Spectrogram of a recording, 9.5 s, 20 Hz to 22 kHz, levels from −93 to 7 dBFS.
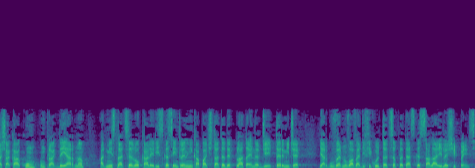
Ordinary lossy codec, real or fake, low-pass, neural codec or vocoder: none; real; none; none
